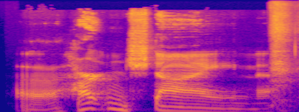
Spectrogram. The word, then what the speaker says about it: Hartenstein: No, but in the words of Kevin Harlan, Hartenstein.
